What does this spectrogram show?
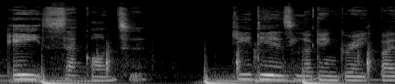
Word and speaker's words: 8 seconds: In the brand 8 seconds, we'll notice that if the letter S is in the end of a word, we'll always pronounce it as Z. 8 seconds, 8 seconds.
